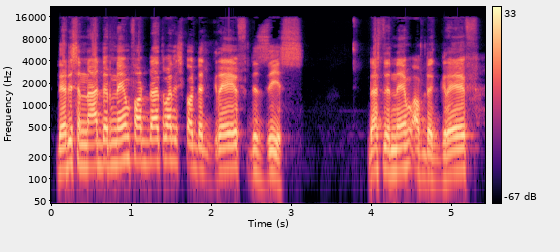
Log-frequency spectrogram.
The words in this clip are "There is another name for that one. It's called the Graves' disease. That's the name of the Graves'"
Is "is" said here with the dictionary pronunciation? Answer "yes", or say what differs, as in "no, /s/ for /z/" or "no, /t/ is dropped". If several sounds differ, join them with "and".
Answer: no, /s/ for /z/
